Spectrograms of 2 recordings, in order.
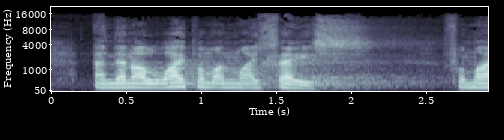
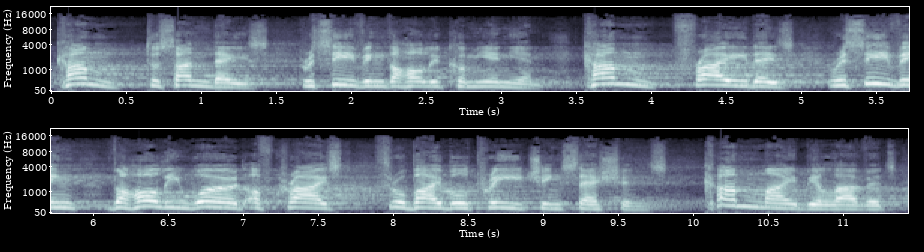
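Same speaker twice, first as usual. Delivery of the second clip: loud, slow preacher's call to come; preaching invitation; 4 semitones higher, 5 dB louder than usual. Acted. Preacher calling his beloveds to church, loud and drawn out.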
